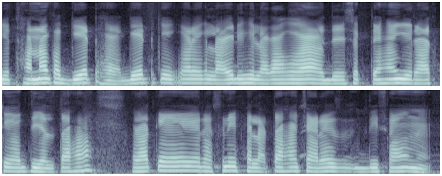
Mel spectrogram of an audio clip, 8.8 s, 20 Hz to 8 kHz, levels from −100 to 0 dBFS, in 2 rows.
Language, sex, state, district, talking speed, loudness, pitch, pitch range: Hindi, male, Bihar, West Champaran, 220 wpm, -17 LUFS, 135 Hz, 130-140 Hz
